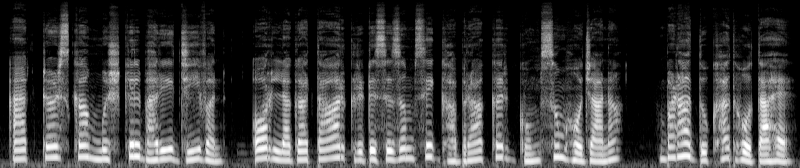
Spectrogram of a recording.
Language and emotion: Hindi, sad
